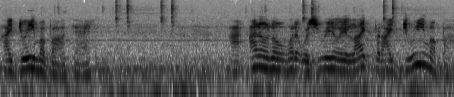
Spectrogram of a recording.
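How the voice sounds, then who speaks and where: A man's voice: high-pitched, animated, quick pace. An actor in an old-time radio drama playing a troubled, wistful young crewman. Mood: wistful, uneasy. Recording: old radio recording, noisy.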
